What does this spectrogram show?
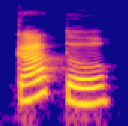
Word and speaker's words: gato: have generoso versus gato so notice in generoso the g sounds like an h because the e is following it but in the word gato it sounds like a normal g sound because there is an a following it the next fact is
